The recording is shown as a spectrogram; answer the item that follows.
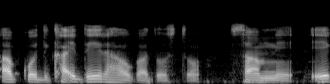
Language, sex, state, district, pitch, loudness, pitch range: Hindi, male, Uttarakhand, Tehri Garhwal, 115 Hz, -21 LUFS, 100-135 Hz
